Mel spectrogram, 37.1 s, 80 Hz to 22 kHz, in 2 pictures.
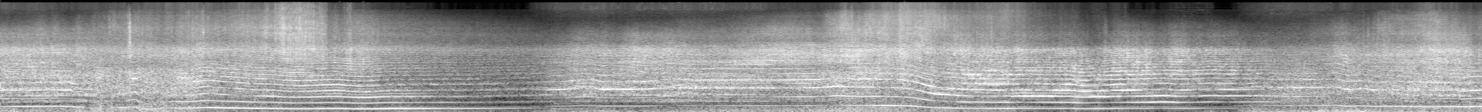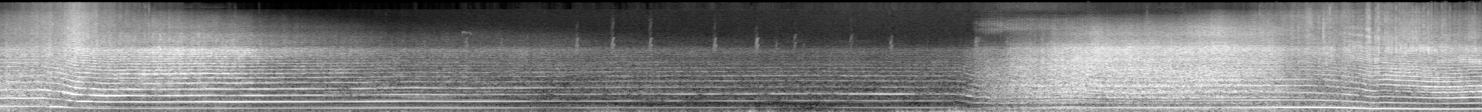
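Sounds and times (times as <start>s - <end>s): rally car engine revving high: 0.0s - 37.0s
loud rush of noise: 30.6s - 35.2s.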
